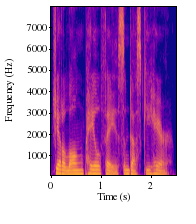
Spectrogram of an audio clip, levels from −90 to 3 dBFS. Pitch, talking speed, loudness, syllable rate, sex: 170 Hz, 215 wpm, -17 LUFS, 4.3 syllables/s, female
